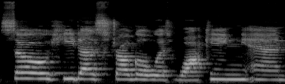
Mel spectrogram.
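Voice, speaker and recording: A woman speaks with a bright, sharp tone at a fairly high pitch. Her intonation is fairly even. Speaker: vlogger. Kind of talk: casual vlog monologue. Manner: halting, many fillers and restarts.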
